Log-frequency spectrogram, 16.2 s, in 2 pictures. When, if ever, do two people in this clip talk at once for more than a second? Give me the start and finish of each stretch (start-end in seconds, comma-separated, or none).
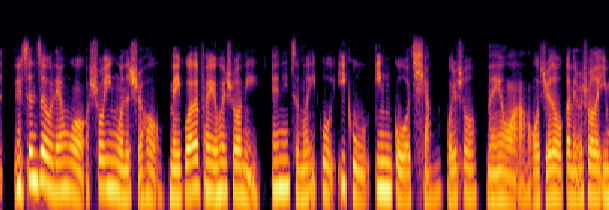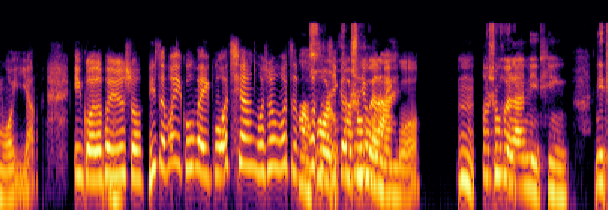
12.1-13.5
